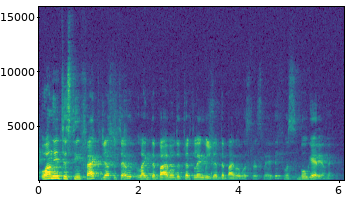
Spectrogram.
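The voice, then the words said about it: English with a Bulgarian accent. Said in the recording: “You hear the English Bibles read with Bulgarian accent.”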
